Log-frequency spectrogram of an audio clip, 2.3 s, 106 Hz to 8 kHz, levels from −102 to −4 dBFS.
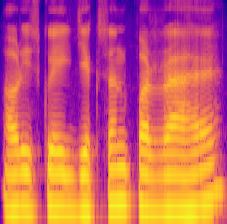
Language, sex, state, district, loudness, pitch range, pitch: Hindi, male, Bihar, Patna, -14 LUFS, 140-155 Hz, 145 Hz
